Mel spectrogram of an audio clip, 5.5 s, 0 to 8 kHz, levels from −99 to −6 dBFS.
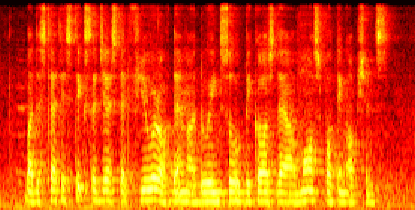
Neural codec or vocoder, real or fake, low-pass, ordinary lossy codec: vocoder, 44.1 kHz, 128 mel bands, Pupu-Vocoder; fake; 7.2 kHz; none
